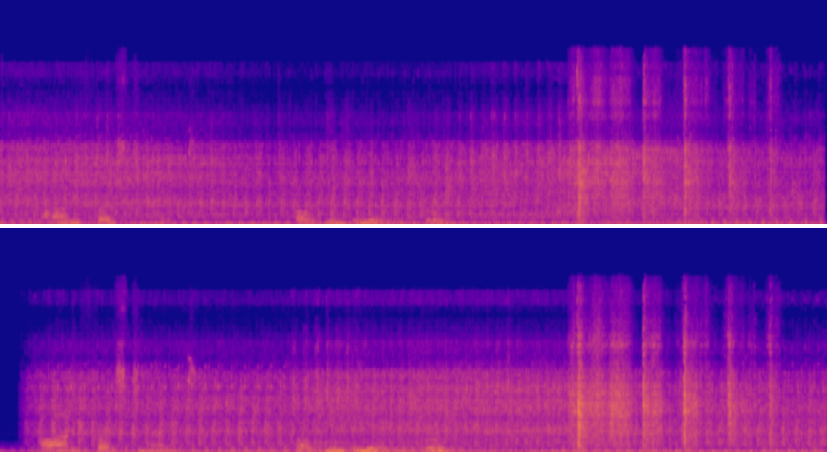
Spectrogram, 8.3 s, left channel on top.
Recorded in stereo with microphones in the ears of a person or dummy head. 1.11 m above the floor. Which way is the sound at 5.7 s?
65° right (ahead or behind).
